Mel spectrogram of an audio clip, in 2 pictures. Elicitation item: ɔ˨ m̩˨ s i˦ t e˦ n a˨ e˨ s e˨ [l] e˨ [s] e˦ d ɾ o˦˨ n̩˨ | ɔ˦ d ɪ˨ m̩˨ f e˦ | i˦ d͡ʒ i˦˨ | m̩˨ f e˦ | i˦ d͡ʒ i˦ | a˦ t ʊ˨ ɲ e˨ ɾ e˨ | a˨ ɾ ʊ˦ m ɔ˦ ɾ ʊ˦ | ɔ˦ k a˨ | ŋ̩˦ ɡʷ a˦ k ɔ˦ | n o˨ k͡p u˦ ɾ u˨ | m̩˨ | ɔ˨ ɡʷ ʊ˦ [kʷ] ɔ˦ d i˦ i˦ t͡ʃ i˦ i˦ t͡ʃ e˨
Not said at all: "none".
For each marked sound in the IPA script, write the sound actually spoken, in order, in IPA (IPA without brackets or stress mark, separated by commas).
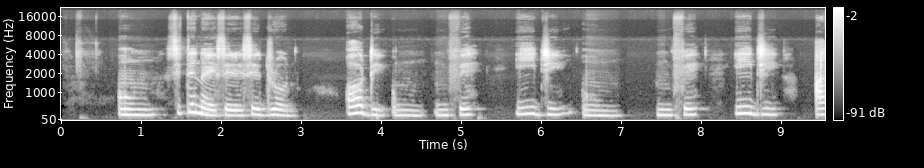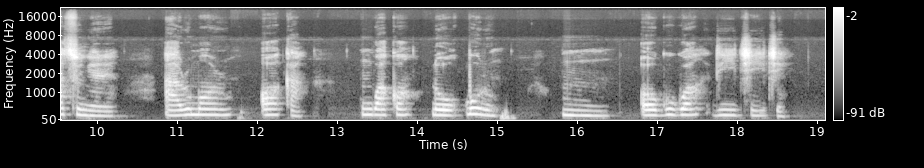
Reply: ɾ, s, ɡʷ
